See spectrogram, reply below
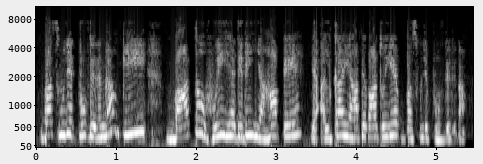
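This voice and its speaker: A woman's voice: high-pitched, fairly quick, dry recording, distant mic, lo-fi sound. A woman in a heated, informal phone conversation, speaking emphatically and repeating words insistently, on a call recording.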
